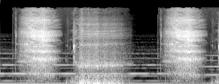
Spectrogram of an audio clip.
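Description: A man breathing deeply and forcefully in the power-breathing rhythm of the Wim Hof method: a hissing inhale, a full exhale blown out, then another inhale near the end. A steady, droning ambient music bed plays under it.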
